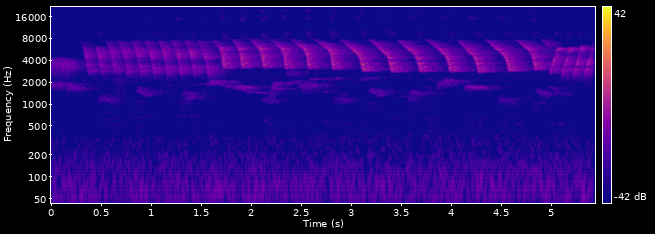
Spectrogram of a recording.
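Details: Local canary with a long rolled song used as a lure: a fast, steady series of high swept trills repeated about four times a second, with softer lower notes underneath and faint background hiss.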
